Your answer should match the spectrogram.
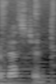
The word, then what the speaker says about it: Bested: Why Bested? Because it rhymes with tested.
